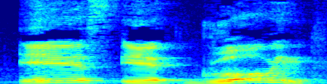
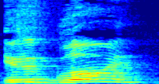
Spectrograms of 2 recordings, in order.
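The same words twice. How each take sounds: First: Each word is said separately, without linking. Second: 'Is it' is linked together like one word. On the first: The speaker calls it wrong. "Não fica tão natural" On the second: The speaker calls it right. "Elas falam Is it glowing? ... is it, como se fosse uma palavra só"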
